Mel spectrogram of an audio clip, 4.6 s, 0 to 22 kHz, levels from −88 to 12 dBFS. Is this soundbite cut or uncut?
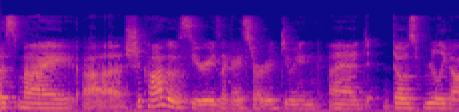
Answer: uncut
